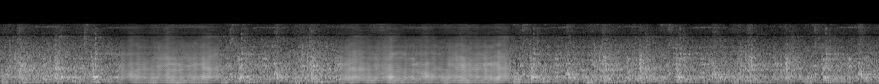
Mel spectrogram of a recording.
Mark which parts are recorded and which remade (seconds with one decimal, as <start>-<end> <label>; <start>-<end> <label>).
0.0-1.2 recorded; 1.2-2.2 remade; 2.2-3.4 recorded; 3.4-5.1 remade; 5.1-8.8 recorded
